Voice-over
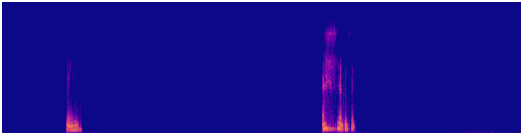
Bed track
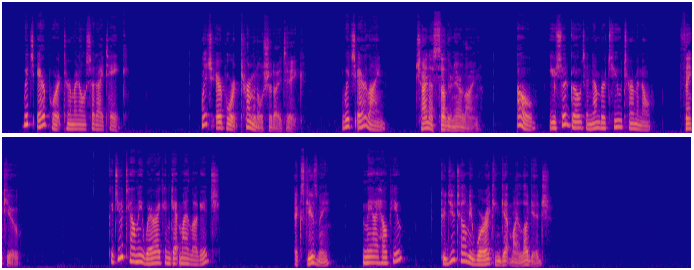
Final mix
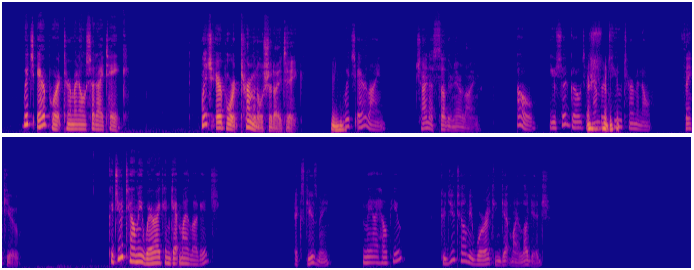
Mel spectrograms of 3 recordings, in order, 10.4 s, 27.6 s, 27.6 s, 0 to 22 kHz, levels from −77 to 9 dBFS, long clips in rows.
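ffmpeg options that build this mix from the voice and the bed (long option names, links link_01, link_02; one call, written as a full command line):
ffmpeg -i stem1.wav -i stem2.wav -filter_complex "[0:a]adelay=5300,volume=0dB[link_01];[1:a]volume=10.5dB,afade=type=out:start_time=5.74:duration=0.22:silence=0.211349,afade=type=in:start_time=14.36:duration=1.37:silence=0.298538,afade=type=out:start_time=16.61:duration=1.31:silence=0.211349[link_02];[link_01][link_02]amix=inputs=2:normalize=0" out.wav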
